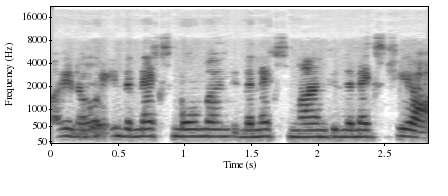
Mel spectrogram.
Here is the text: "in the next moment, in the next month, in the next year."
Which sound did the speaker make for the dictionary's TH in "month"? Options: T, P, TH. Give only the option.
T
